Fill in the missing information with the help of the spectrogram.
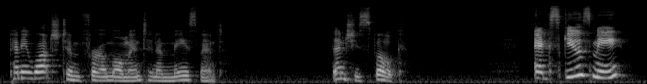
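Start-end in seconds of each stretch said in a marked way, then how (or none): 5.3-6.2 pointed, confrontational, challenging voice, pitched up. Penny addresses the sheriff as he slowly reads a comic; challenging voice. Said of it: "in a challenging voice".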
